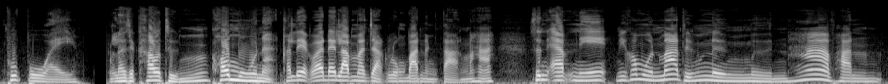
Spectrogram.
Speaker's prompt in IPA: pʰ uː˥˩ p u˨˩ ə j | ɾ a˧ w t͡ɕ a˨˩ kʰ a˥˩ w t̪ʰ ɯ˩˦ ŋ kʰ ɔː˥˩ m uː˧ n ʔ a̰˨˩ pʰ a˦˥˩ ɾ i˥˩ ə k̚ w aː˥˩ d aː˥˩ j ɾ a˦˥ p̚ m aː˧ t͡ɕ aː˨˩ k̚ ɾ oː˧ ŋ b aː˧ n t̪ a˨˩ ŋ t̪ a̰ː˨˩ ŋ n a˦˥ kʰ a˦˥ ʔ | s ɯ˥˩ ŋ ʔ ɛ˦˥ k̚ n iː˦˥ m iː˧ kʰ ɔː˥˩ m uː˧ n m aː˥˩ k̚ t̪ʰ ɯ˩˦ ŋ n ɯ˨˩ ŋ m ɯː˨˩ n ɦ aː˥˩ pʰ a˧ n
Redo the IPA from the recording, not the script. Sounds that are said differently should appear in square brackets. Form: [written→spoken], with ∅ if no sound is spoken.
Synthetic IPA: pʰ uː˥˩ p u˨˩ ə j | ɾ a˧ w t͡ɕ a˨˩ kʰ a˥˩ w t̪ʰ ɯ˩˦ ŋ kʰ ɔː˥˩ m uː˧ n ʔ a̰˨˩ [pʰ→kʰ] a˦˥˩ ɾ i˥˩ ə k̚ w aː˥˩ d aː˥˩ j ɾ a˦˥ p̚ m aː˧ t͡ɕ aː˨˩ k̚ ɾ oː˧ ŋ b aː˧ n t̪ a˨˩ ŋ t̪ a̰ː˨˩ ŋ n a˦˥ kʰ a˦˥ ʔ | s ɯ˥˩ ŋ ʔ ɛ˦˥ [k̚→p̚] n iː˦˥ m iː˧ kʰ ɔː˥˩ m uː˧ n m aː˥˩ k̚ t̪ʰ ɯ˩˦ ŋ n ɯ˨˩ ŋ m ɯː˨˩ n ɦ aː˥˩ pʰ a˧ n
